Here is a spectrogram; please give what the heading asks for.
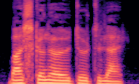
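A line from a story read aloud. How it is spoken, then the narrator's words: Plain. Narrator (Turkish): dedi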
